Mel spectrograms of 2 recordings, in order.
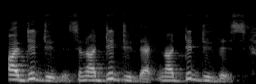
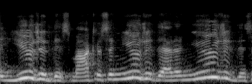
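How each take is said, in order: First: Mild guilt-ridden mutter; guilty brooding. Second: Louder, accusing jabs at each "you"; accusing Marcus, louder and hammering each "you"; mad at Marcus. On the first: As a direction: list your misdeeds to yourself with a heavy heart. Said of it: "With guilt, you look in the past and you go". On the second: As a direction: scold him point by point. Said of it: "if I'm mad at Marcus". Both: Retold or imitated.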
